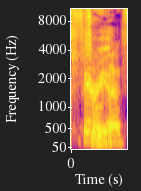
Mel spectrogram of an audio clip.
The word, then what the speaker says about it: Faeria: And the only last thing I want to mention isn't a tabletop game, but I've been playing Faeria. That's how I would pronounce this in French. Pretty similar in English. – Faeria.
